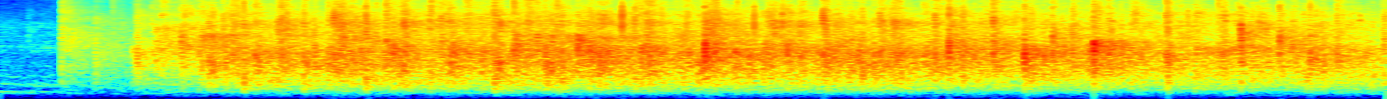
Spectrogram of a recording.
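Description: An audience applauding, the clapping starting within the first second and quickly building to a steady level.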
